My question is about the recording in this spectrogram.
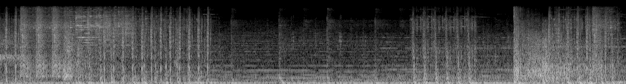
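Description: Rapid gunfire in bursts: a long run of fast shots over the first two seconds, then shorter bursts about four and five seconds in.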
